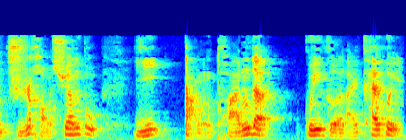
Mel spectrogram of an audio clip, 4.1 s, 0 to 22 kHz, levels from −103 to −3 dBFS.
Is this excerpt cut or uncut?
uncut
